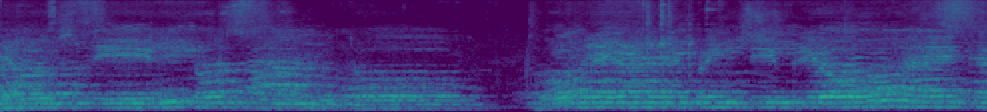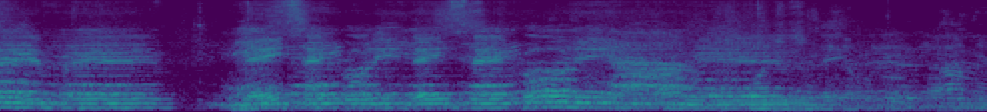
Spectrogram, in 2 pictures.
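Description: Crowd of many voices praying aloud together in a chanted unison cadence, in three long phrases with brief pauses for breath between them.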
